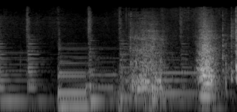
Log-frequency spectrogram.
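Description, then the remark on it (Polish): A wooden table scrapes and grinds across the floor in several uneven pushes, with a low juddering drone that builds into a rougher, louder scrape near the end. “Przesuwam stół.”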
